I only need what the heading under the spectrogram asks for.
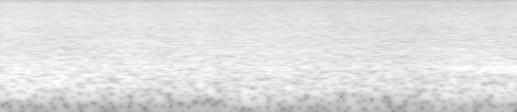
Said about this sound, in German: Meeresbrandung. Wind leise in den Palmen.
